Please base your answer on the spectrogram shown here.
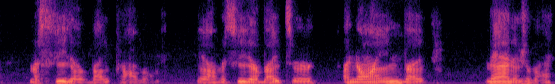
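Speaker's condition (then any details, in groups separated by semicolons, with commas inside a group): Spinal muscular atrophy; progressive, wheelchair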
